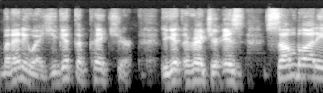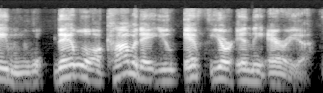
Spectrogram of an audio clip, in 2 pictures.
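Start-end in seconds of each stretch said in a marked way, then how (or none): none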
